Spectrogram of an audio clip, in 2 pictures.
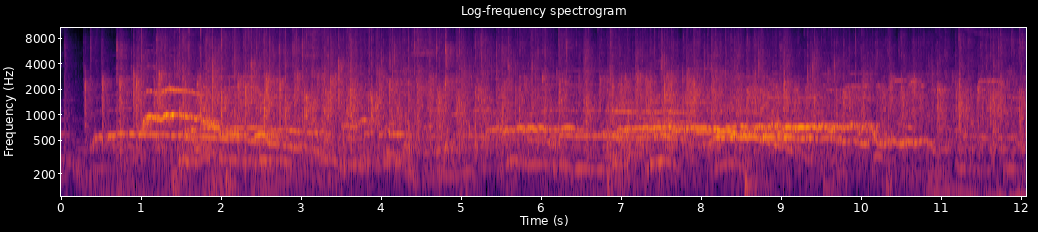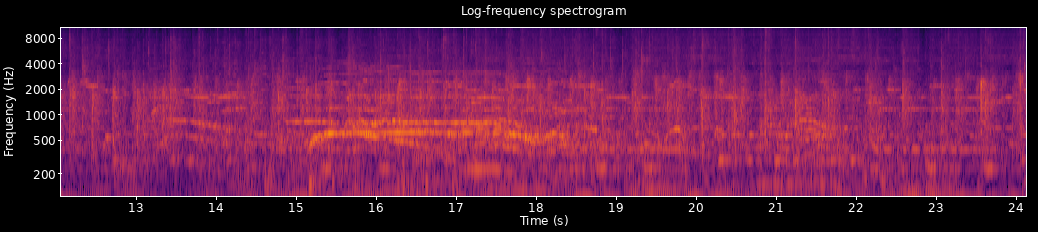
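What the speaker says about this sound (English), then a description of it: "you're welcome to stand and clap if you want to clap with them." At a Sunday church service, a congregation claps along in rhythm while music and singing carry on. The clapping stays steady for the whole stretch, blended under the voices and instruments.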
